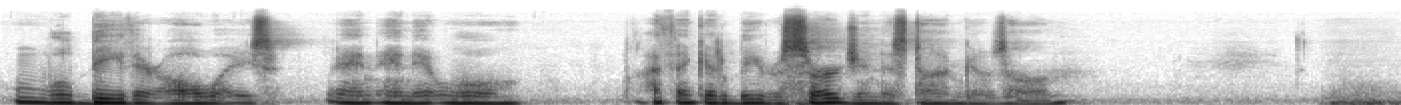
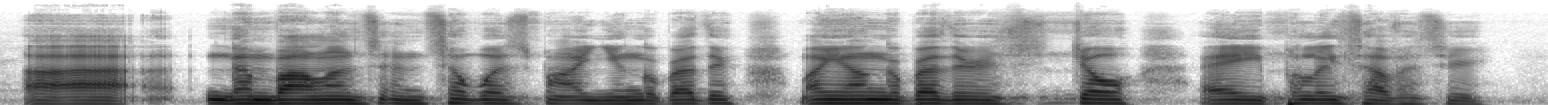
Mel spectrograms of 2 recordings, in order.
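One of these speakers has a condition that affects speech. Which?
The second: traumatic brain damage; speech impediment from brain damage.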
